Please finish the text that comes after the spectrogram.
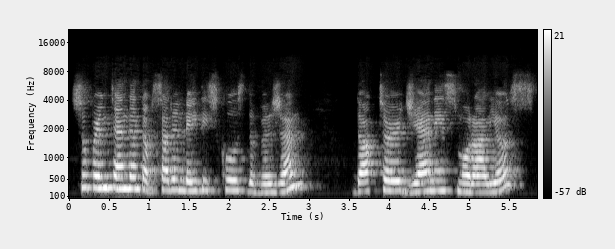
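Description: A woman's voice: fairly high pitch, a little slow. A woman with a Filipino accent giving a formal welcome speech as an academic project leader, in a muffled, echoey recording. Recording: muffled, echoey room sound.

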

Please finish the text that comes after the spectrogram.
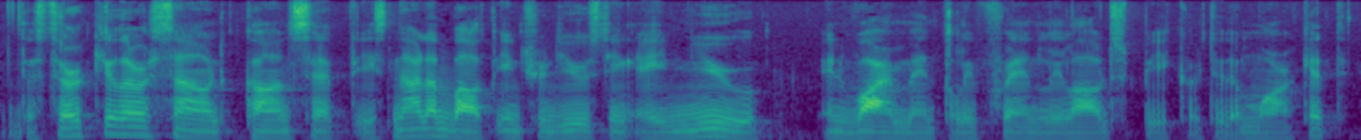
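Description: A man in his thirties giving a measured, explanatory product presentation to camera. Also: low-pitched, steady tone, a little mellow. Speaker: presenter, company representative. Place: indoor room with brick wall, seated at a table.

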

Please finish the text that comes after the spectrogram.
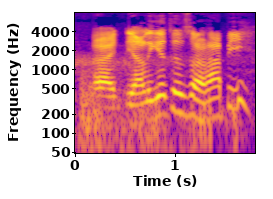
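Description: A man filming his own fishing trip by a roadside canal, giving excitable, profane running commentary into a handheld phone. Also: on the high side, quick pace, lo-fi sound. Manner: excitable, swears freely. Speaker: fishing vlogger. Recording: outdoor wind noise.

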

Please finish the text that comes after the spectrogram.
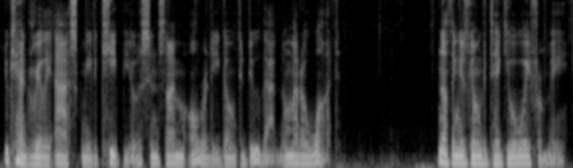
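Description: A man's voice: fairly low pitch, no echo, studio quality. A man playing a possessive, doting, dominant master and boyfriend in an intimate, teasing ASMR roleplay. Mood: possessive, intense. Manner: teasing, soft, intimate, commanding, at times whispering.

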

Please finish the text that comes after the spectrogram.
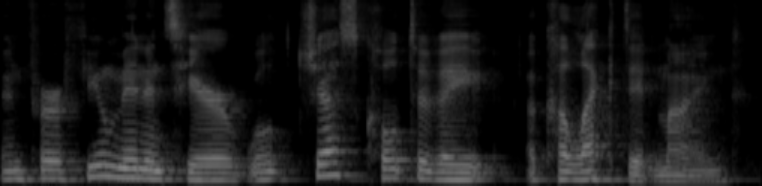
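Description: A man leading a guided meditation, speaking calmly and without hurry, leaving pauses between short instructions. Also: mid-range voice. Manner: calm, unhurried instruction with pauses. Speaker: meditation teacher.

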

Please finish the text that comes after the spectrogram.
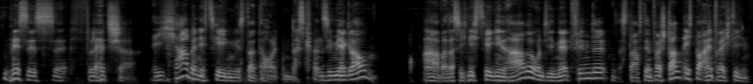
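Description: Smug male police lieutenant, TV crime drama, sarcastic, condescending, bright forceful voice, animated delivery. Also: mid-range voice, normal speed, husky, heavily acted. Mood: casual, dismissive. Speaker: voice actor in a German crime series dub. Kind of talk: dubbed TV crime drama dialogue.

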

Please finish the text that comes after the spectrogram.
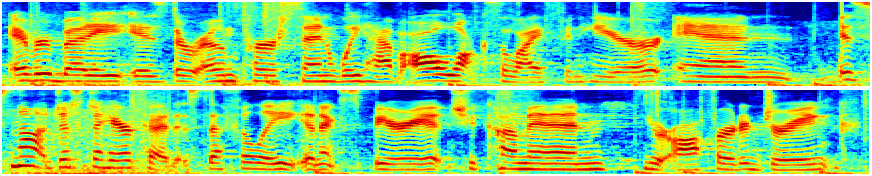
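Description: A woman's voice: mid-range voice, steady tone, brisk, few pauses. A woman in her thirties, a barber, chatting informally and easily in a casual promotional interview. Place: brick-walled barbershop. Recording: music bed behind voice.

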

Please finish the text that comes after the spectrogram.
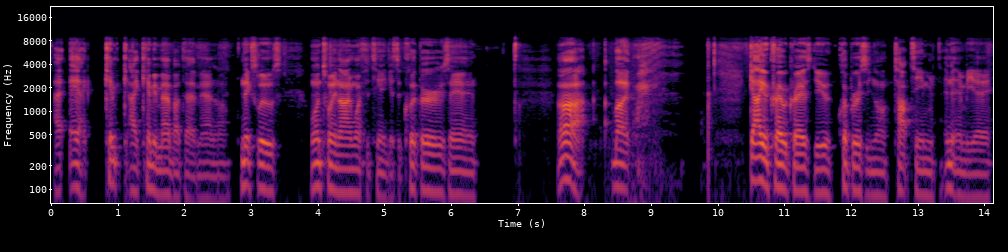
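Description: A man's voice: sits low, normal speed. A young man giving a casual, rambling post-game reaction from a small room, repeating himself as he talks through the game. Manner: relaxed, rambling, repeats phrases. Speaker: basketball fan commentator.

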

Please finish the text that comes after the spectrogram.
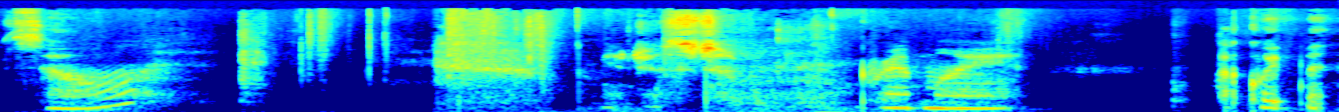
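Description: A woman in her twenties doing a whispered ASMR roleplay, speaking close to the mic in a breathy, gentle, reassuring way. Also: a little high, completely flat delivery, very slow. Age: 20s. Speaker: ASMR roleplayer playing a surgeon. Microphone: close mic, speaking through a surgical mask.

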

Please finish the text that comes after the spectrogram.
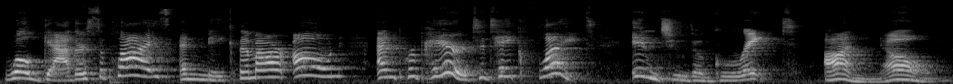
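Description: A woman teaching young children, reading a storybook aloud in an expressive, deliberate way. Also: sits high. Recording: roomy, echoing indoor sound.

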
